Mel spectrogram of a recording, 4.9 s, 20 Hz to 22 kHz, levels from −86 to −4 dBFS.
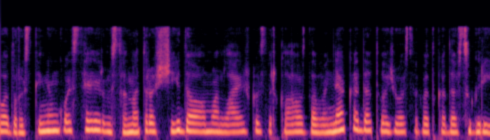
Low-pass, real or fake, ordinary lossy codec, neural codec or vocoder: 10.8 kHz; fake; MP3, 96 kbps; codec, 24 kHz, 3 kbps, HILCodec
